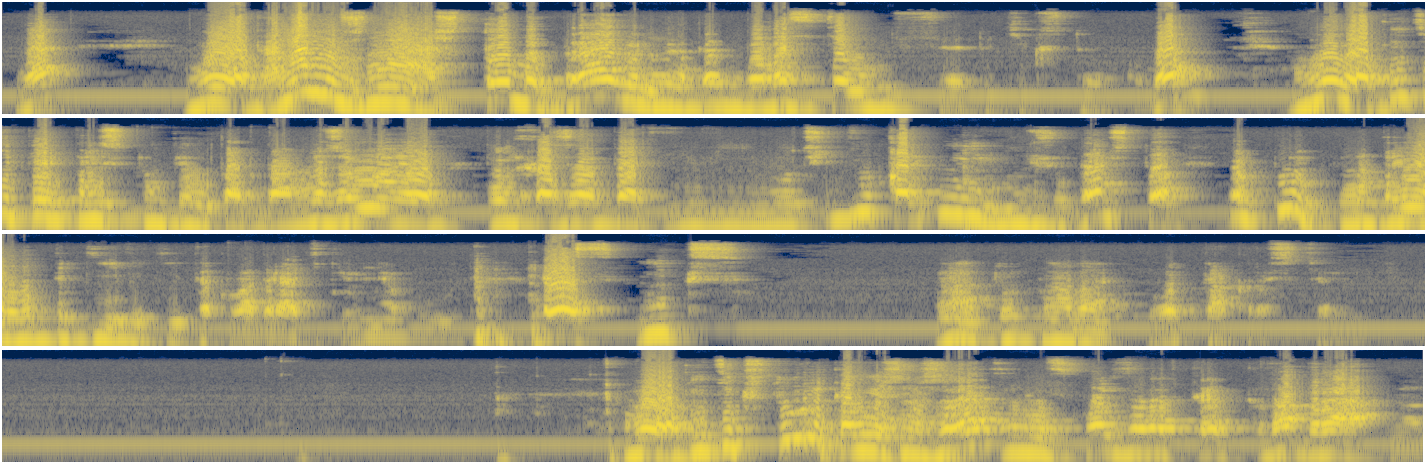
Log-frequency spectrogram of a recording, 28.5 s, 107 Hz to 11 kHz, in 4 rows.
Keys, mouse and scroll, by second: 12.0 s, 16.6 s.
